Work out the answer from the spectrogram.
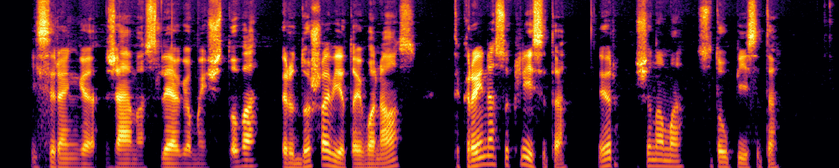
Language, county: Lithuanian, Alytus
